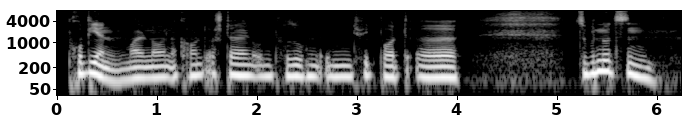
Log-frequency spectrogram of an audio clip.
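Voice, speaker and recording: A man with a dark, mellow tone speaks at a very slow pace with fairly even intonation, recorded dry and close with no echo. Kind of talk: casual chat. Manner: easygoing, hesitant, filler-heavy.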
